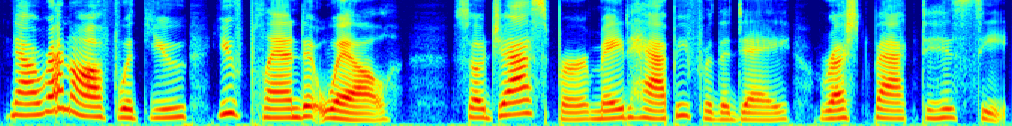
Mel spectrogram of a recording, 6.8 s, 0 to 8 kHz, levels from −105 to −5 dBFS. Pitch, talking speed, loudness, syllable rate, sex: 210 Hz, 185 wpm, -20 LUFS, 4.2 syllables/s, female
